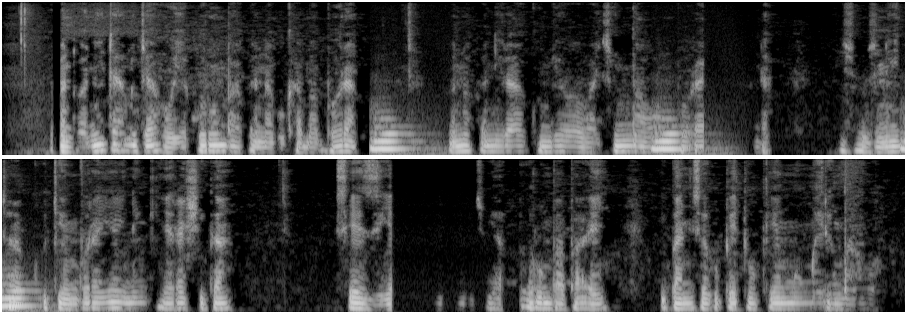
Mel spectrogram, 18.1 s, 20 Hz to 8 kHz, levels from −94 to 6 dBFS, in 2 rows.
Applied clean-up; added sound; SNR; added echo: none; Brass instrument; -4 dB; none.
